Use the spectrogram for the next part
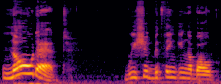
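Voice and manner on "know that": emphatic. Real, not acted. Preacher stressing a point.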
